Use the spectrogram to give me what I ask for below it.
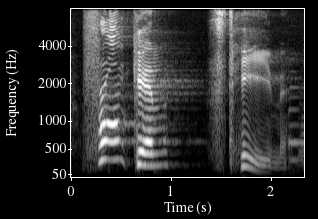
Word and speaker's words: Frankenstein: That's Frankenstein. My name. It's pronounced Frankenstein.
